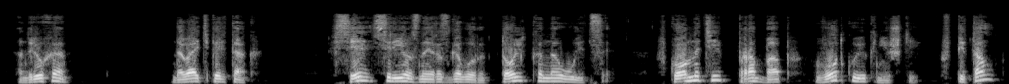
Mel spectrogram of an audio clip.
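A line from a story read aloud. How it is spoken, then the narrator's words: Quiet. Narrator (Russian): Илья негромко сказал Обнорскому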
